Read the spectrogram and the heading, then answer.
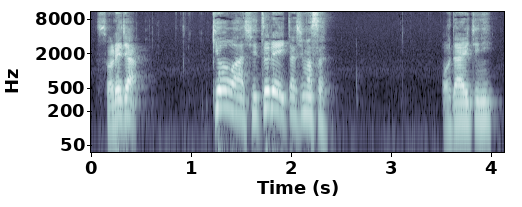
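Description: A man's voice: a little high, expressive, moderate pace, a little mellow, close to an everyday voice. A man voicing a cheerful, polite policeman, a proud family man talking in a chatty, deferential, folksy way in a story reading. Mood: polite, grateful. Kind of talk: literary reading with acted dialogue. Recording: music bed behind the voice.

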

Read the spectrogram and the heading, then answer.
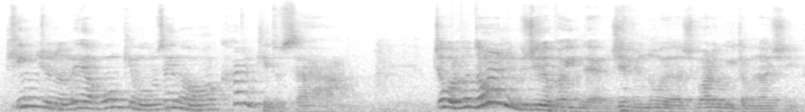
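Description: A man's voice: a little high, huge pitch swings, brisk, warm tone. Echoey, grumbling, worn-out salaryman husband, acted by a man. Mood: frustrated, aggrieved. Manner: grumbling, muttering to himself. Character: weary, henpecked middle-aged eldest son and worried salaryman. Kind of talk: amateur radio drama acting. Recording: echoey room, distant mic, faint noise.

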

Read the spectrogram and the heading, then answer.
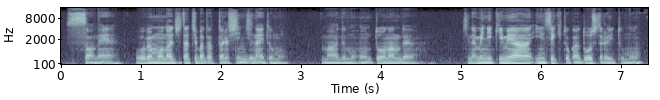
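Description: A man's voice: lowish voice, big pitch swings, a little fast, darkish tone, dry recording. A man playing a chatty, flippant 43-year-old from the future in a radio drama, glib and matter-of-fact. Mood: explaining, casual. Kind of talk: amateur radio drama acting.

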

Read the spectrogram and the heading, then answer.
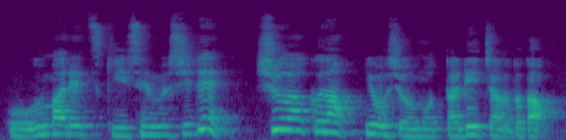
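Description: A woman talks casually as a co-host of a talk show, explaining with enthusiasm at a middling pitch. The room around her is clearly echoey. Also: expressive, normal speed, a bit bright. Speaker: theatre troupe member co-hosting a radio talk show.

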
